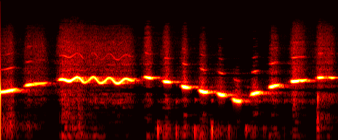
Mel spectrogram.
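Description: A person whistles a short melodic tune, starting with a long wavering note and then a quick run of distinct notes that rise and fall, clear with no talking.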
